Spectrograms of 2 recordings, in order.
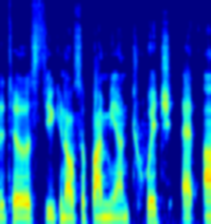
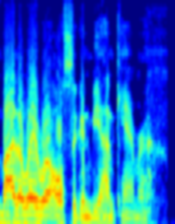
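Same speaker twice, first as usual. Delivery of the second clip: ordinary talk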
